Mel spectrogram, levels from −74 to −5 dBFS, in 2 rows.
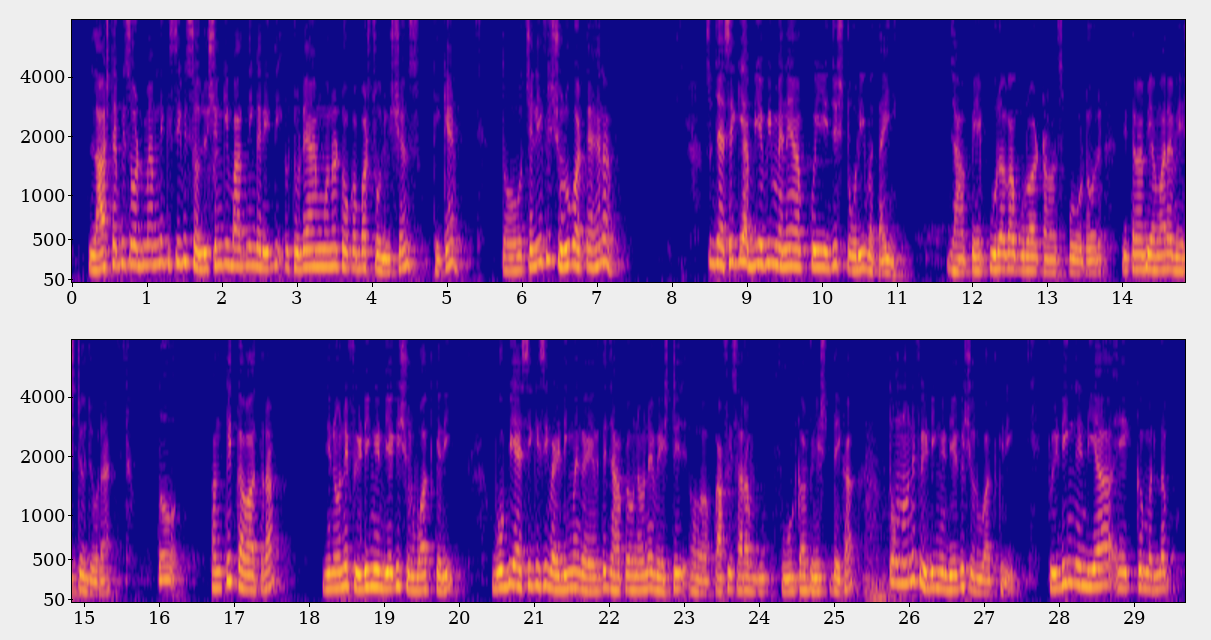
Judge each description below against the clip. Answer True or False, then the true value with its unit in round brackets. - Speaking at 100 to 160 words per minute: False (190 wpm)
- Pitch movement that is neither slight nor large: True (4.7 semitones)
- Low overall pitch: False (175 Hz)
